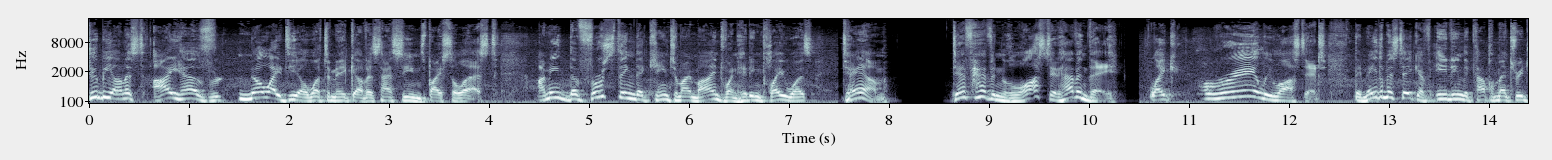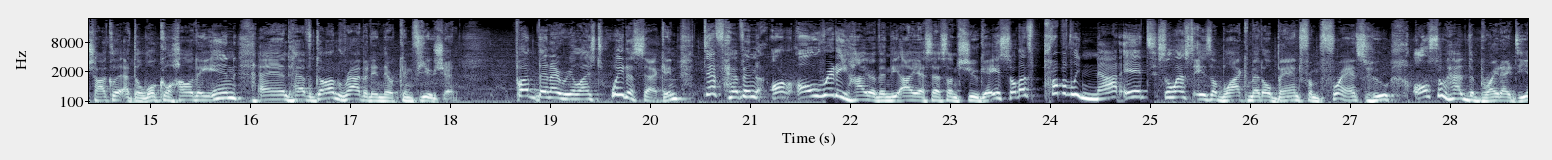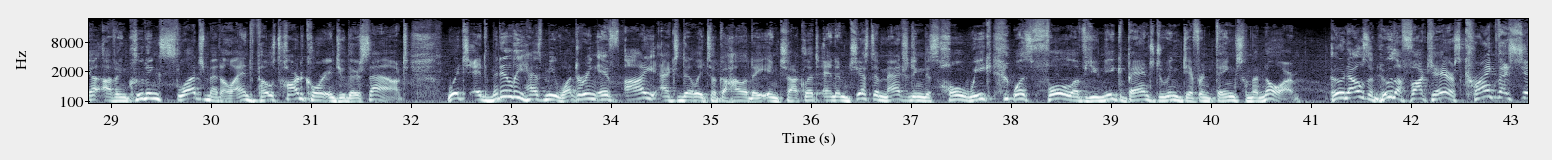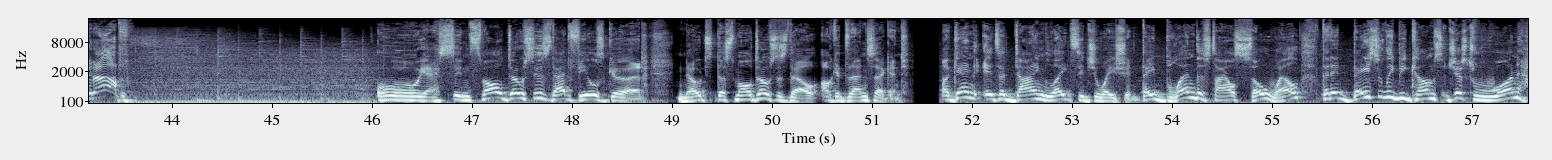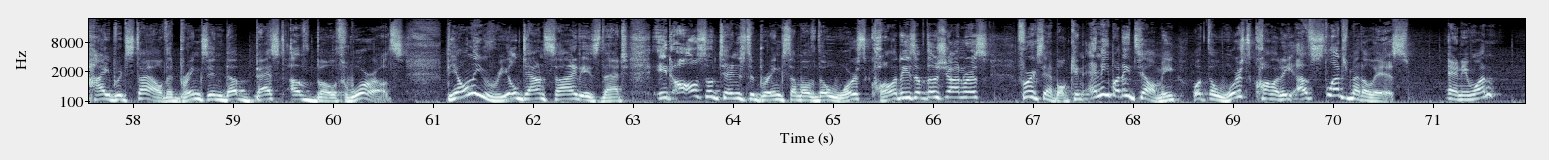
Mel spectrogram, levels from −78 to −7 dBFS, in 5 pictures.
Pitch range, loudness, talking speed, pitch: 125-195 Hz, -13 LUFS, 190 wpm, 150 Hz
